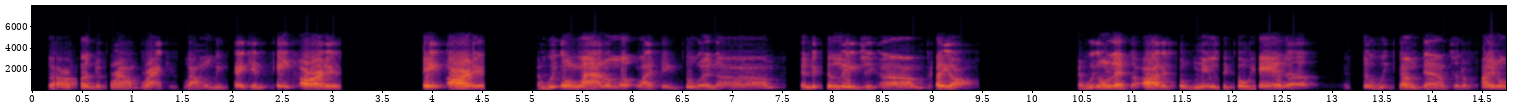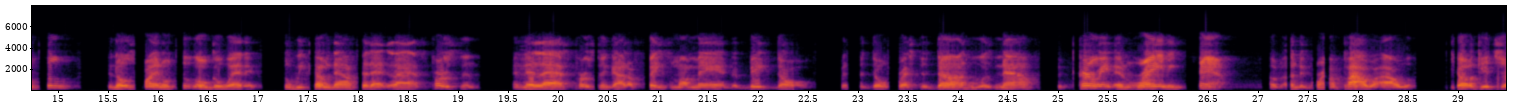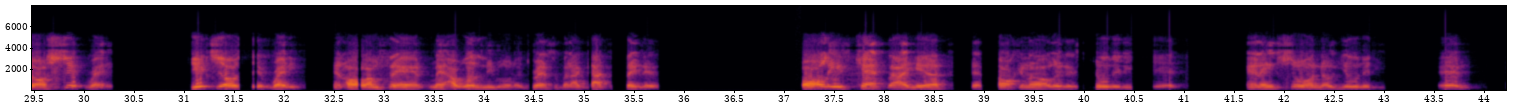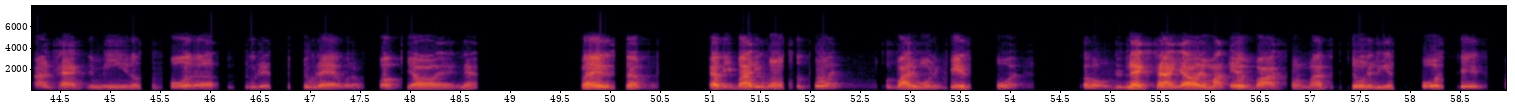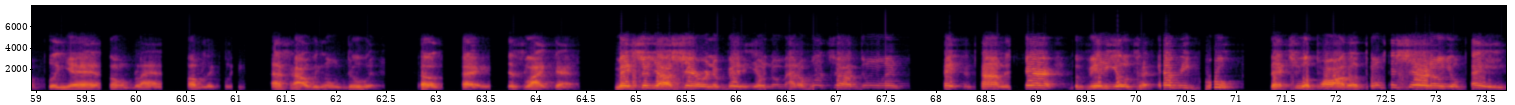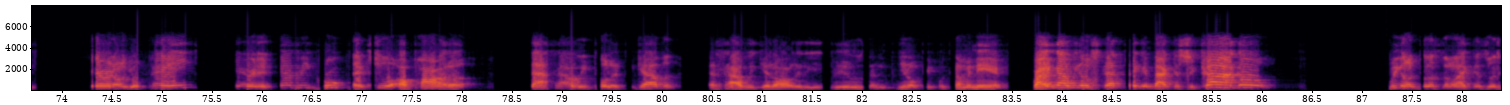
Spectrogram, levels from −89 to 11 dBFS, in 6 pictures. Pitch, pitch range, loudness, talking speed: 155 Hz, 135-205 Hz, -22 LUFS, 195 wpm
